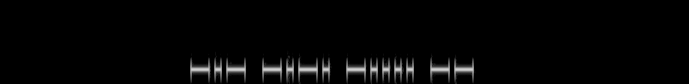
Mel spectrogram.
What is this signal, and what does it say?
Morse code, heard as a keyed tone, about 20 wpm, 690 Hz. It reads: KC6M
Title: USA Call Signs - 4 Characters - Repeated 3x - 20wpm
